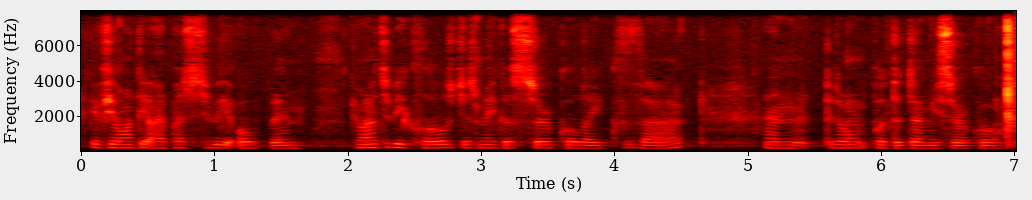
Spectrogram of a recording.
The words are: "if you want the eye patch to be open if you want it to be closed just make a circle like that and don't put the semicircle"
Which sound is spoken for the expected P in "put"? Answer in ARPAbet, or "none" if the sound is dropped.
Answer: P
